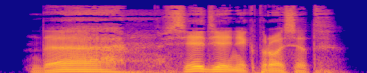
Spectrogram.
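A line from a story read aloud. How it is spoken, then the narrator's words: Sighing. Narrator (Russian): вздохнул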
